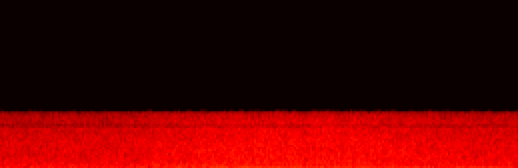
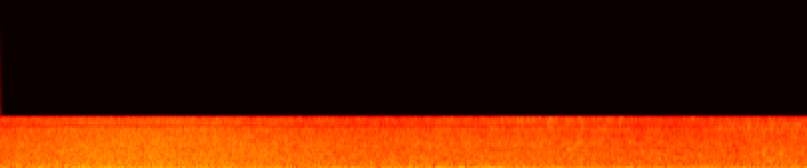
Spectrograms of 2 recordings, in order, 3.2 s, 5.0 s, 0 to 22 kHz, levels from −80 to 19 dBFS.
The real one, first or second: first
